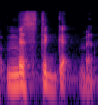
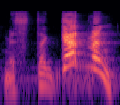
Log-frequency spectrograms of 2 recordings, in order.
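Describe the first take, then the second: First: Said in the usual way. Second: Much higher, slow exclaimed title; echoing the listener's formal name for him; mock formal address. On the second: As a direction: cry the name out slow and grand.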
